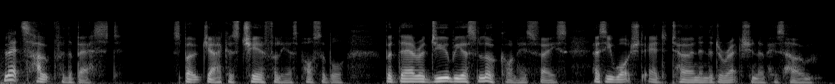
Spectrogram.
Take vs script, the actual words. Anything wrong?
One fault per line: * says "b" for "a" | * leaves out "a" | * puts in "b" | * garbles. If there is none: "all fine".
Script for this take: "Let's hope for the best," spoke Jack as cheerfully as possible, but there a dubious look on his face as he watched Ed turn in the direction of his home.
all fine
